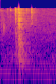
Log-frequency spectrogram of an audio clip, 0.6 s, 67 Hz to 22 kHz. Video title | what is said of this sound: Upgrading to taper roller wheel bearings on front axle of the 1275 MG Midget | should hear a little knock that's touching the back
